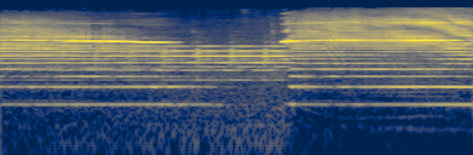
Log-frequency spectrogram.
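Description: Caltrain commuter train's horn sounding two long blasts approaching a grade crossing, a short break about two seconds in; the second blast begins to drop in pitch near the end as the train comes up to the crossing. The crossing's warning bell rings steadily underneath.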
